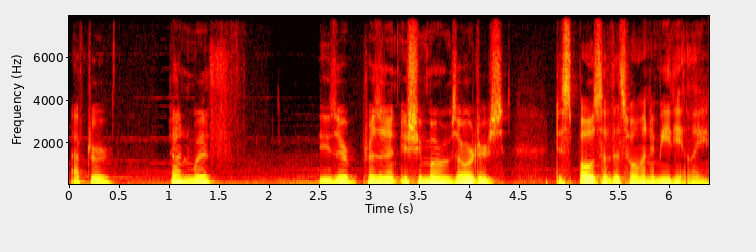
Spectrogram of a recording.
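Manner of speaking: dignified composed voice. In a vision, one voice cuts another off and repeats the orders: dignified voice. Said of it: "The dignified voice cuts him off and repeats the orders. / The dignified voice cuts him off and repeats the orders".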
